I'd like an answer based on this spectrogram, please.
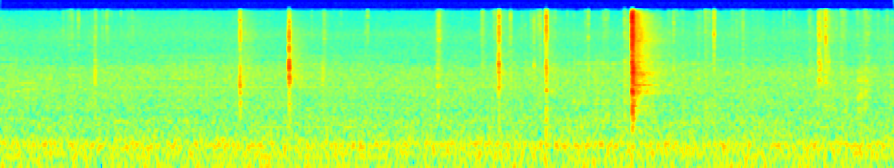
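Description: Hard plastic monitor being handled and set into a foam-lined aluminium carry case: scattered light clicks and knocks, the loudest a sharp knock a little after six seconds in, over a steady low hum.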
